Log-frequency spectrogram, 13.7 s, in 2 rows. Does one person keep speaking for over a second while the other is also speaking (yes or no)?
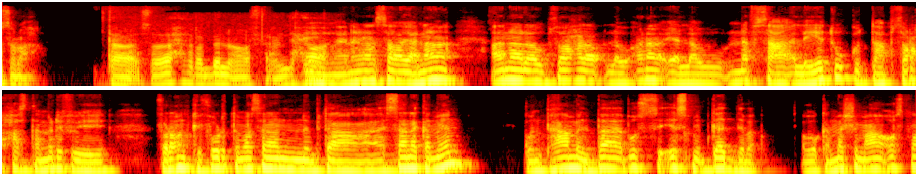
no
